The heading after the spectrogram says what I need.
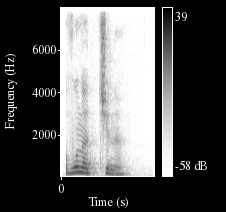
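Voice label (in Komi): "вунӧдчыны", Komi-Zyrian, female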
